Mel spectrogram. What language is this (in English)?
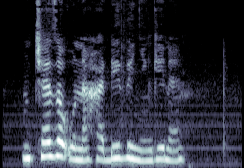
Swahili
